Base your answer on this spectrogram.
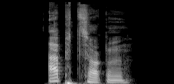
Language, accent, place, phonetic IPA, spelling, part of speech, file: German, Germany, Berlin, [ˈapˌt͡sɔkn̩], Abzocken, noun, De-Abzocken.ogg
- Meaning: 1. gerund of abzocken 2. plural of Abzocke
